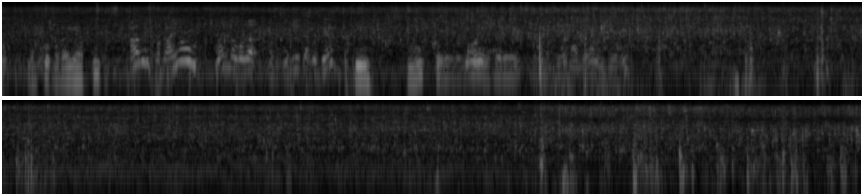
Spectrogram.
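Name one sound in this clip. Footsteps scuff and tap on rock.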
